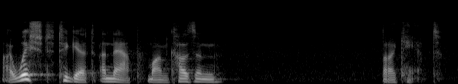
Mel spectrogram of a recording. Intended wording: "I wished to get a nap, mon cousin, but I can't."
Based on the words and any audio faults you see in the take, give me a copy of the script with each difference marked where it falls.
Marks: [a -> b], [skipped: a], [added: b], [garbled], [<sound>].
"I wished to get a nap, mon cousin, but I can't."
